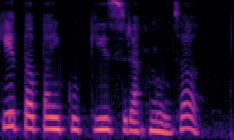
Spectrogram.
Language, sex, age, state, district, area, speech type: Nepali, female, 30-45, West Bengal, Kalimpong, rural, read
